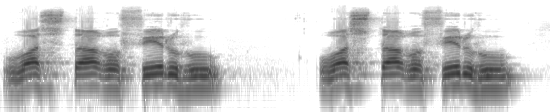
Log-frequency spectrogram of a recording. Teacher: غین کو پر پڑھیں گے، غین حروف مستعلیہ میں سے ہے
